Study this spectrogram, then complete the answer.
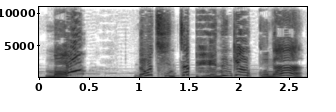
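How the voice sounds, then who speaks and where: A woman voicing a harsh, greedy, superstitious middle-aged mother who shouts and scolds. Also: high voice, very animated, measured pace, dry recording, faint music behind. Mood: shrill scolding.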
